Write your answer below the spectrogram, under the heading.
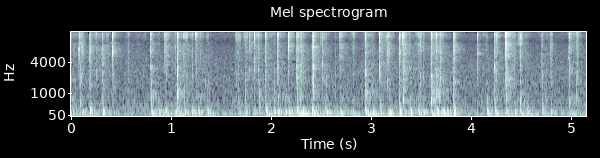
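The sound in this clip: Soft typing on a computer keyboard as a note is written down, with many irregular keystrokes in quick bursts and brief pauses between them. The tapping is faint and nothing else is heard.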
